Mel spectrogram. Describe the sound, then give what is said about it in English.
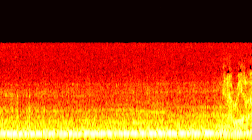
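A car engine drones steadily with a deep, constant rumble, loud throughout, with a brief higher whine rising near the end as the vehicle speeds off. “Quickly, I got into the car. And I got out of there as fast as I could.”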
